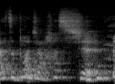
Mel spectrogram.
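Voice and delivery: laughing mock Maine grandma on huss shit; imitating grandma. Imitating grandma calling it huss shit, laughing. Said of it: "she's like".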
